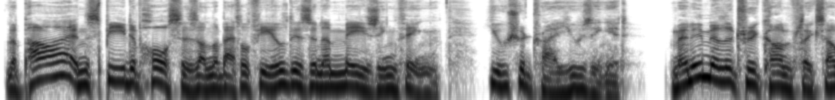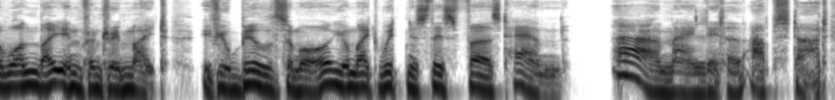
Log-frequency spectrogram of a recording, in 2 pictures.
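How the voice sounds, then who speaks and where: An actor playing a haughty, shrewd Dutch military commander in a strategy game, pompous, theatrical and patronizing. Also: male voice, medium pitch, husky, no echo, clean studio sound. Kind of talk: scripted strategy game character lines.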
